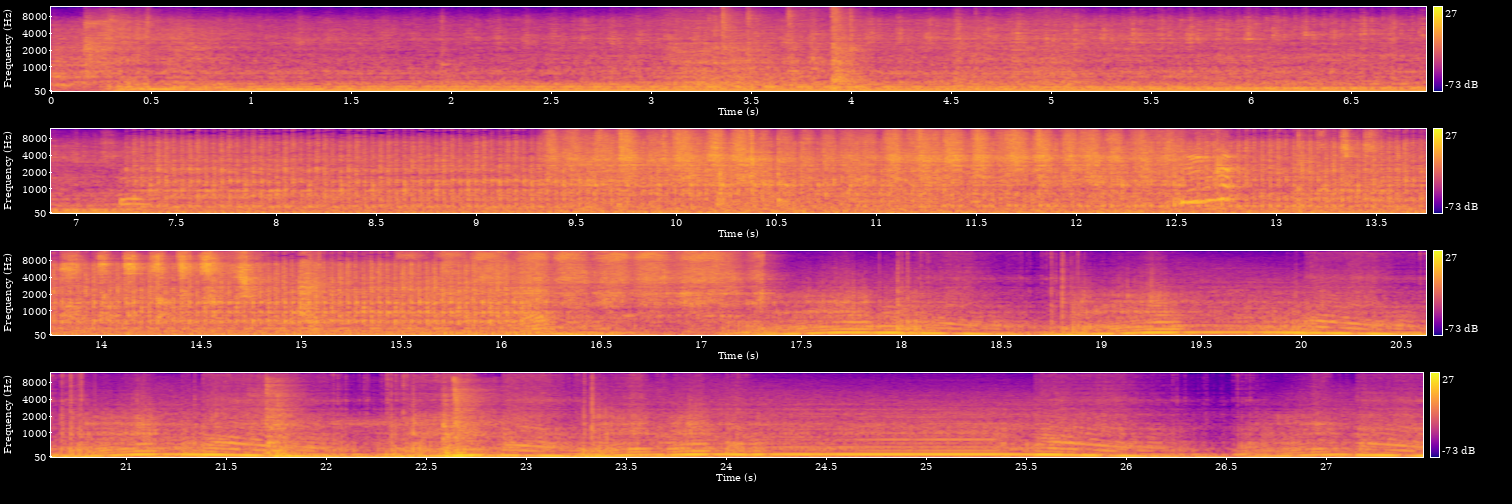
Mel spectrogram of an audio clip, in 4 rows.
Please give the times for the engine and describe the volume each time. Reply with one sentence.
You can hear the engine from 0.0 to 27.4 s, getting louder.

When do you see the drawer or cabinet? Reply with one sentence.
You can hear the drawer or cabinet from 2.9 to 5.2 s, from 14.9 to 16.1 s and from 21.6 to 22.9 s.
